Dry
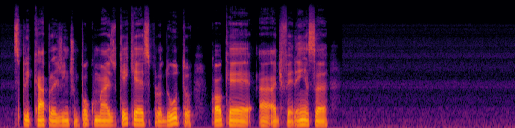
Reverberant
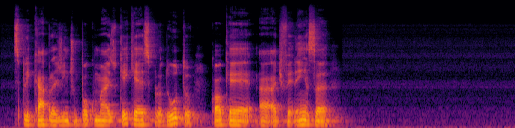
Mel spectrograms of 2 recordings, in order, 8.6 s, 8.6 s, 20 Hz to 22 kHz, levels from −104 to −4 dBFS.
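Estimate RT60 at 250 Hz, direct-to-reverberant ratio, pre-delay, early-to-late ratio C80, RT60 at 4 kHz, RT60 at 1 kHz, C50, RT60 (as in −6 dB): 0.85 s, 10.5 dB, 3 ms, 20.0 dB, 0.40 s, 0.45 s, 16.0 dB, 0.50 s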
